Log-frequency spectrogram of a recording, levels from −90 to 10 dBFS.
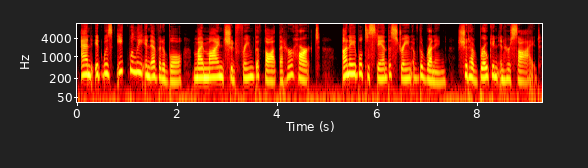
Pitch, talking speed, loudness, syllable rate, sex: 215 Hz, 180 wpm, -18 LUFS, 4.7 syllables/s, female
